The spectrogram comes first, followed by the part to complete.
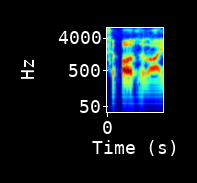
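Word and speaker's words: Szoboszlai: I think with Sabozalai, you don't say the Zs, do you? The Z is not.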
